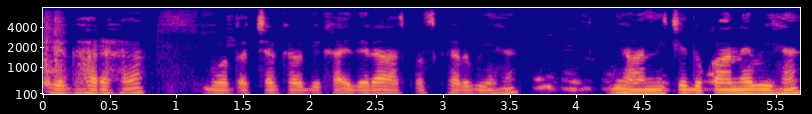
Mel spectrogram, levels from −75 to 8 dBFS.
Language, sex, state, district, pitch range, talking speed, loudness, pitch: Hindi, male, Bihar, Muzaffarpur, 120-130 Hz, 230 wpm, -16 LUFS, 120 Hz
